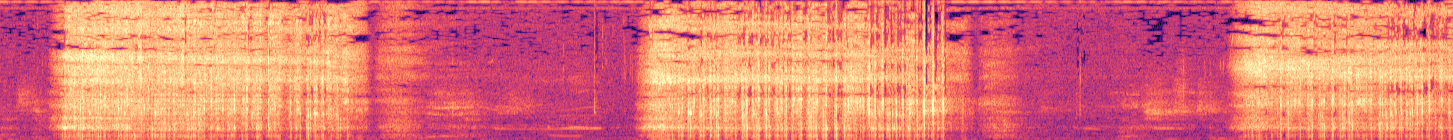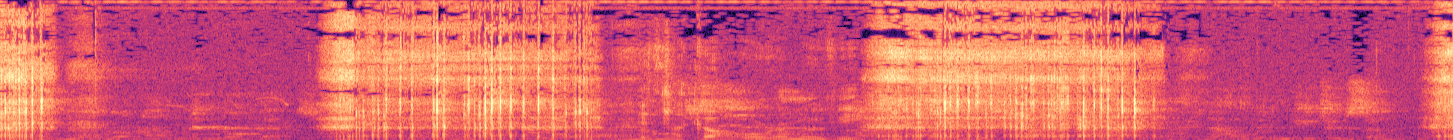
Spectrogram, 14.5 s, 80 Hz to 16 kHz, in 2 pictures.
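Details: Very loud snoring in a sleeping man described as struggling to get air, tongue seen falling back into the throat: harsh, rattling snores about every three seconds, roughly 20 a minute.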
